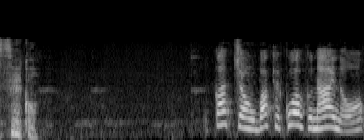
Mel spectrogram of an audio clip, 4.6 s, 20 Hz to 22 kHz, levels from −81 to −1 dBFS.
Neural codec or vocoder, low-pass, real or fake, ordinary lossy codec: codec, 16 kHz, 4 kbps, FunCodec, trained on Chinese and English, 50 frames a second; none; fake; none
